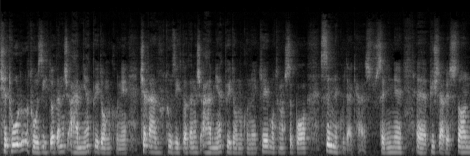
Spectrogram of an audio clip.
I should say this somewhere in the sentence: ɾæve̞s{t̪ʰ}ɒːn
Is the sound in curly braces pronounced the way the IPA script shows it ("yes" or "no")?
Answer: no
